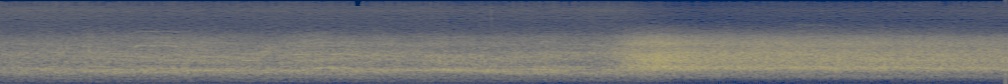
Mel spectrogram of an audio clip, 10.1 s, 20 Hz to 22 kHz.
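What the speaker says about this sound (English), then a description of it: "The crowd on the far side reacted to the tackle" A large football crowd murmurs steadily at the 1991 FA Cup semi-final between West Ham and Nottingham Forest, then swells into a louder roar of reaction to a tackle about two-thirds of the way through.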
